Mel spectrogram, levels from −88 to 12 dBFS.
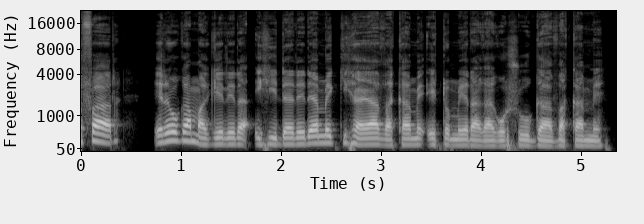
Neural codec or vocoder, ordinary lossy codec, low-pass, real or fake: none; none; none; real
